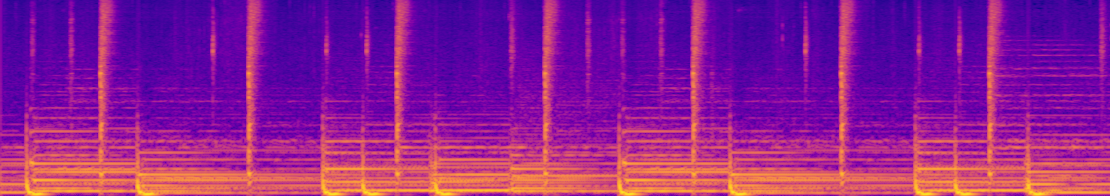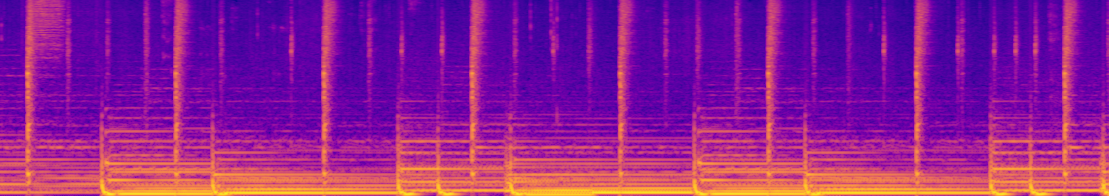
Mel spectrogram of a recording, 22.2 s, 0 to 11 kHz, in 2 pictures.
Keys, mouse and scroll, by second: 0.9 s, 3.0 middle click, 3.4 Tab, 4.9 ctrl+2, 5.9-6.2 scroll down 2, 6.2-9.0 middle drag, 9.0 s, 11.2-13.0 middle drag, 13.0-13.3 scroll up 2, 13.3 middle click, 13.7 scroll up 1, 13.9 Tab, 14.9 click, 16.7 ctrl+r, 19.9-22.0 middle drag, 22.0 Tab.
